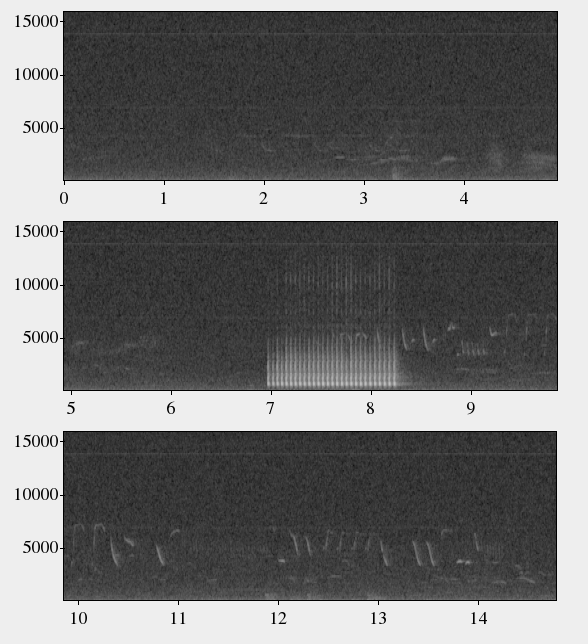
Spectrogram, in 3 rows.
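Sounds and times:
woodpecker drumming: 7.0 - 8.5.

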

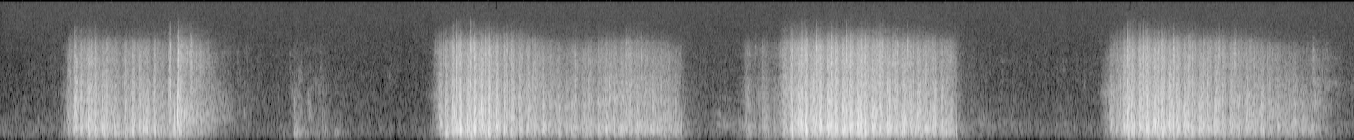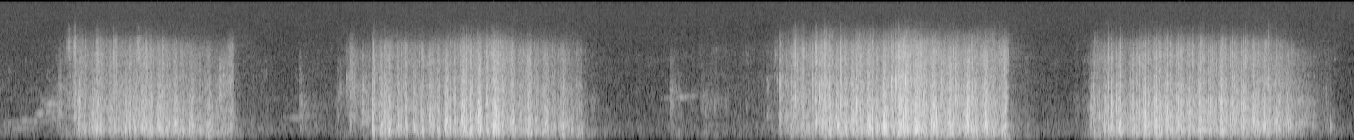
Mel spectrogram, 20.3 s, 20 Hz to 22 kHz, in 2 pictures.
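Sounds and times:
medium-sized bird wings flapping quickly: 0.5 - 2.4, 3.3 - 7.3, 8.3 - 10.0, 10.6 - 12.0, 12.6 - 14.6, 15.8 - 20.2.

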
